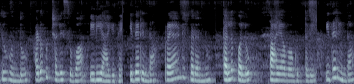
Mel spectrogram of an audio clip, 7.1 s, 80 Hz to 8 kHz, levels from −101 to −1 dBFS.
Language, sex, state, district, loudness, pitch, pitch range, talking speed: Kannada, female, Karnataka, Bellary, -33 LUFS, 230 Hz, 210-240 Hz, 85 wpm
